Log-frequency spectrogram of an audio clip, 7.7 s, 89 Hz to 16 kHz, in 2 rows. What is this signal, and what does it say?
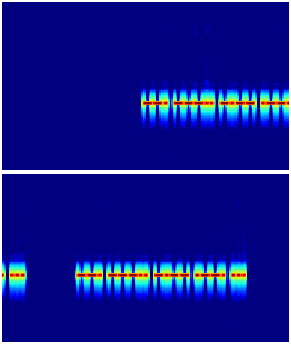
Morse code, heard as a keyed tone, about 36 wpm, 700 Hz. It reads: G8YPS G8YPS
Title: DXCC-100 Call Signs - 5 Characters - Repeated 2x - 35wpm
